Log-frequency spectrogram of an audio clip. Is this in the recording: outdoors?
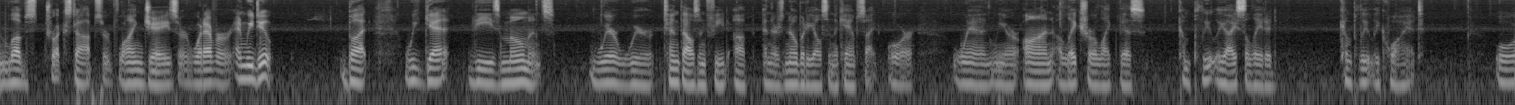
yes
